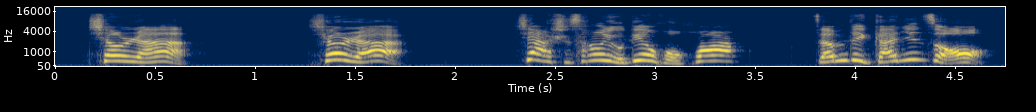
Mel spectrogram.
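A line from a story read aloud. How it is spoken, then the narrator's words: Calling out repeatedly. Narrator (Chinese): 嘴里不断叫着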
